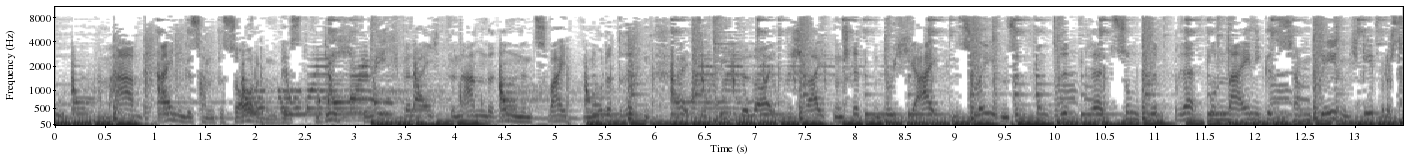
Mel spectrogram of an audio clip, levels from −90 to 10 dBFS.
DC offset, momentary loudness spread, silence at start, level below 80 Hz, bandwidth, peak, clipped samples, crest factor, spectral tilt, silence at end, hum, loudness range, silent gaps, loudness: under 0.1%; 6 LU; 0 s; -16 dBFS; 8.8 kHz; -2 dBFS; under 0.1%; 12 dB; -5.5 dB/octave; 0 s; none; 3 LU; none; -17 LUFS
